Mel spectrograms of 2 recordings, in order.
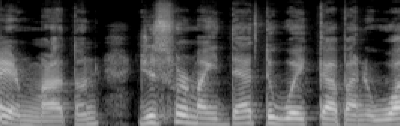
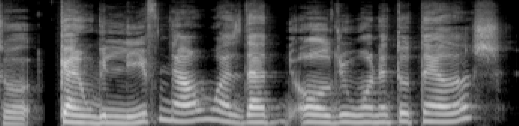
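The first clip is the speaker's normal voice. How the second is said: higher, sweet oblivious mom voice; imitating mom; 5 semitones higher than usual. Mom guessing wrongly, higher and oblivious. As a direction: play the clueless mom guessing. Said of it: "And she goes".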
